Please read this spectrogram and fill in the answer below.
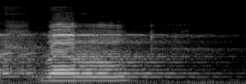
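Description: A young man chanting Islamic dhikr in Arabic into a handheld karaoke microphone. After a brief break he holds one long note at a steady pitch from about half a second in, and it slowly fades away.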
